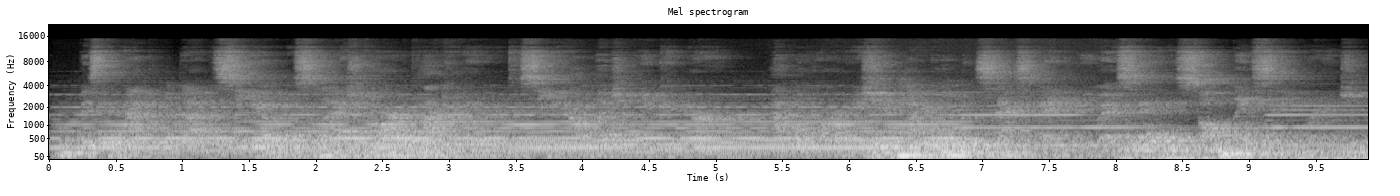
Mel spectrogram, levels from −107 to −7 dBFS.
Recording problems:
room echo; strong; dies away in 2.1 s
off-mic speech; far
background music; very loud; throughout; 2 dB above the speech
rain or running water; very loud; throughout; 3 dB above the speech

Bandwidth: 15 kHz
